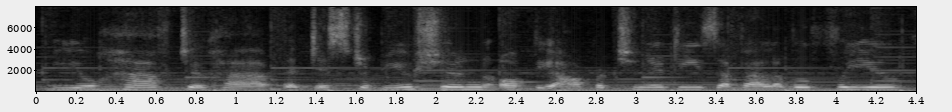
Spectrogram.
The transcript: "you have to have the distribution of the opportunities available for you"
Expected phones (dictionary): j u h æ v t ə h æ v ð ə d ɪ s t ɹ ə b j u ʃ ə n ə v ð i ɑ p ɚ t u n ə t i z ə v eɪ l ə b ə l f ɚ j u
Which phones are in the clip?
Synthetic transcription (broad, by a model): j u h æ f t ə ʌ v ð ə d ɪ s t ɹ ə b j u ʃ ə n ə v ð i ɑ p ɚ t u n ə t i z ə v eɪ l ə b ə l f ɚ j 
